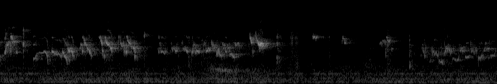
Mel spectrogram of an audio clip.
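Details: Happy pet budgerigars warble in a continuous, slurred stream of high chirps and trills, with a few louder sharp notes over a low hum.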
